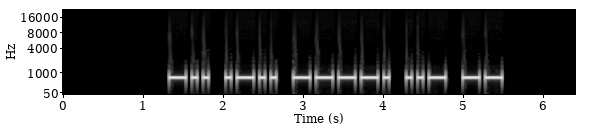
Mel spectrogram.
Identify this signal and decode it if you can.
Morse code, heard as a keyed tone, about 17 wpm, 700 Hz. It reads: DL9UM
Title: DXCC-100 Call Signs - 5 Characters - 17wpm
